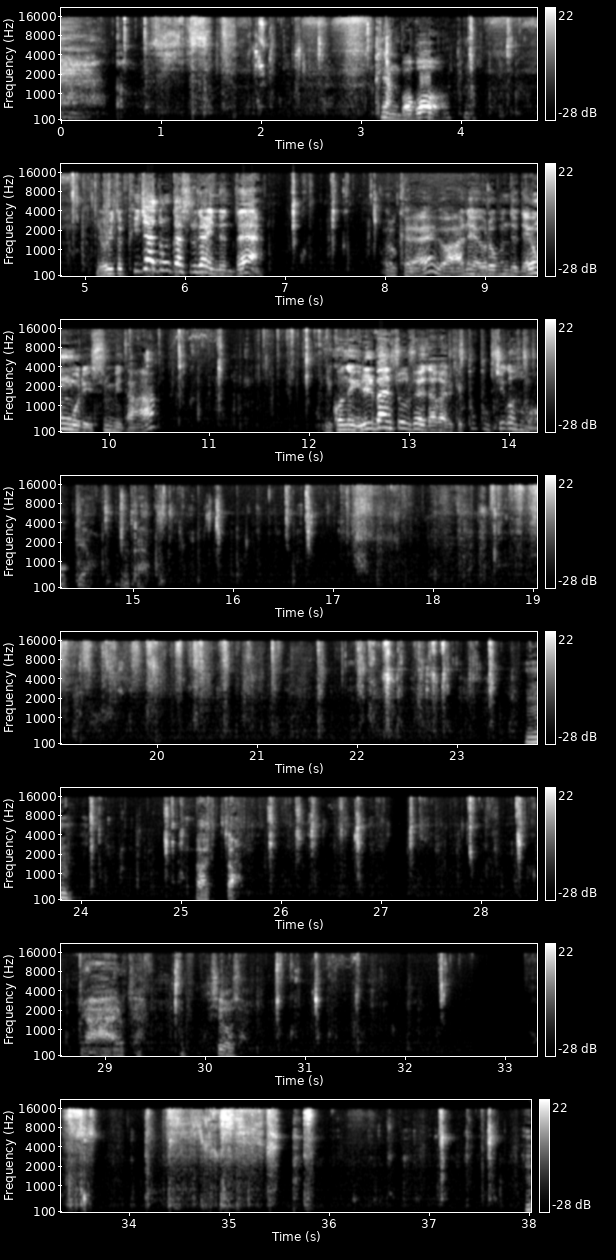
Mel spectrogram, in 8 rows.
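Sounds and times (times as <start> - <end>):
crisp chewing crunches: 0.6 - 5.4, 6.2 - 12.6, 13.3 - 32.7, 33.3 - 38.0.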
